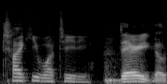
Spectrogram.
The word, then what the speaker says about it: Taika Waititi: Taika Waititi. There you go. Taika Waititi.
